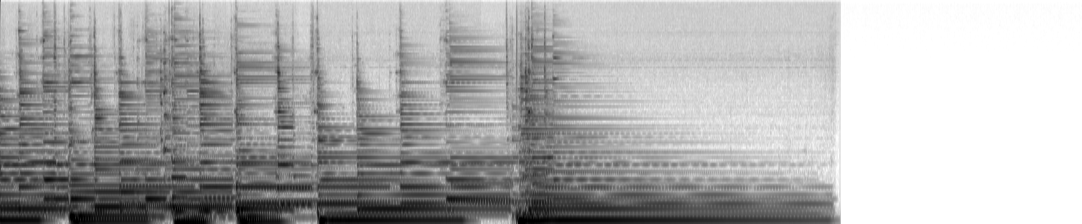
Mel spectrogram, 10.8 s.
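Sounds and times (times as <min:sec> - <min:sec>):
instrumental music: 0:00.0 - 0:08.4.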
